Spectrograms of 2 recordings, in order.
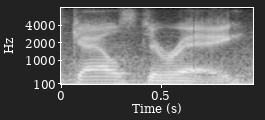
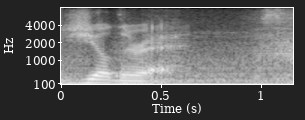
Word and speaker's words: Gilles de Rais: Like I remember in the horrible N64 version, they had Gilles de Rais, and most people know him as Giles de Rais, but he's I pronounce him Gilles de Rais, and he was kind of a dick.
